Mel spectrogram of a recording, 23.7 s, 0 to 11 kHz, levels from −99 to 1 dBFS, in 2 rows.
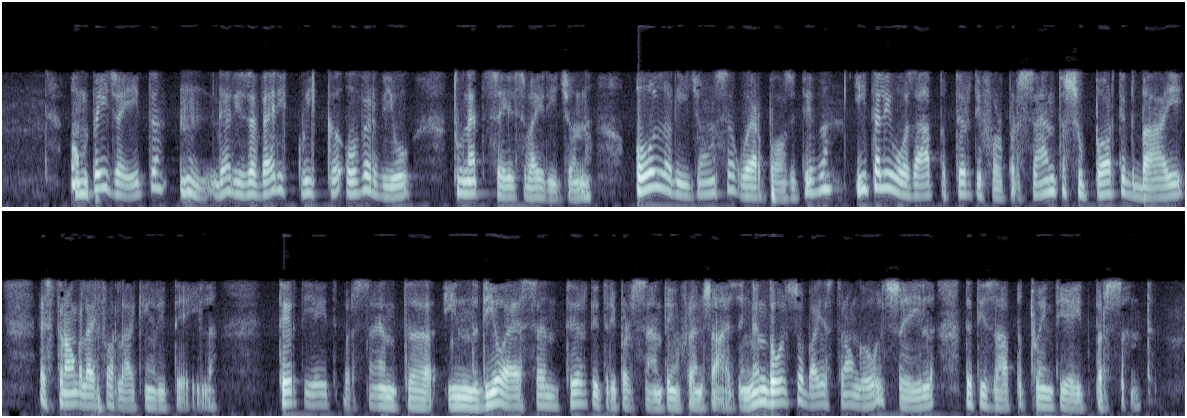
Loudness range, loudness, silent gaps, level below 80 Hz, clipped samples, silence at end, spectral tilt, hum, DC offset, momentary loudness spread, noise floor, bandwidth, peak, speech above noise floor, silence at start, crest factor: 4 LU; -21 LUFS; none; -62 dBFS; under 0.1%; 0.35 s; -9.5 dB/octave; none; under 0.1%; 11 LU; -48 dBFS; 4 kHz; 0 dBFS; 27 dB; 0.45 s; 20 dB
